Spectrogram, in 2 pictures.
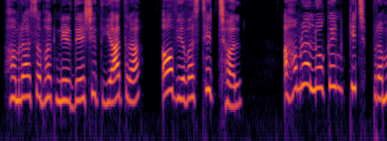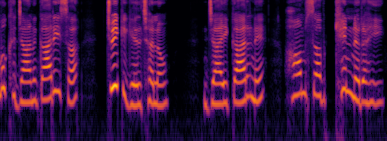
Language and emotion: Maithili, sad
